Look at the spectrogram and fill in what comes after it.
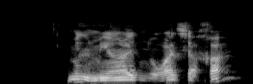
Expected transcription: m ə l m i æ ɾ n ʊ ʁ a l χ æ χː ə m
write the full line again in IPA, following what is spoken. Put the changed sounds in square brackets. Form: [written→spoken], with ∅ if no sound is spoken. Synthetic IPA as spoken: m ə l m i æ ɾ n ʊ ʁ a l [χ→s] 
